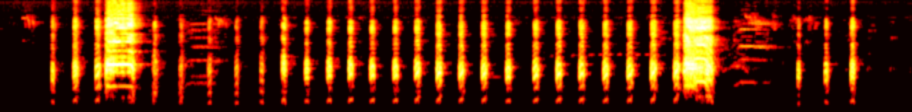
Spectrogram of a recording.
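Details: Wild junglefowl hen giving a long, steady run of about twenty even clucks, roughly three a second. Two loud harsh bursts break in, and a few spaced clucks close the sequence.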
